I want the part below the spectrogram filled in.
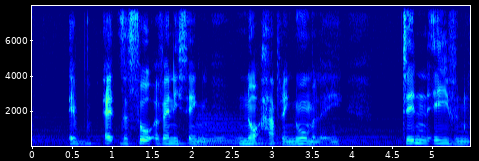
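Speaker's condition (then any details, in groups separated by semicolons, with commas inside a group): No condition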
